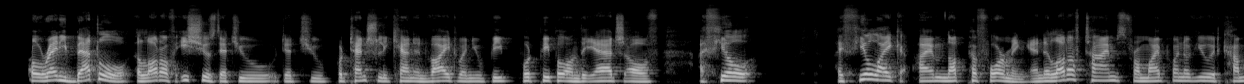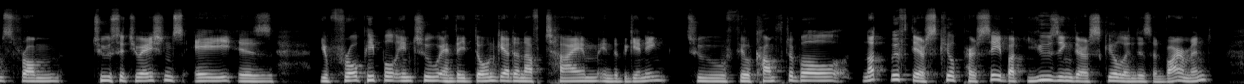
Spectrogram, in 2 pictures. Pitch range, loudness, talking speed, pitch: 150-180 Hz, -23 LUFS, 185 wpm, 160 Hz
